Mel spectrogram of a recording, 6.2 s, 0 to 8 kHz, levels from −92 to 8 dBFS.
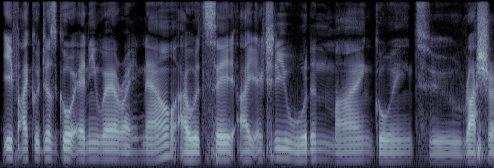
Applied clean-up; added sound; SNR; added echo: none; none; none; none.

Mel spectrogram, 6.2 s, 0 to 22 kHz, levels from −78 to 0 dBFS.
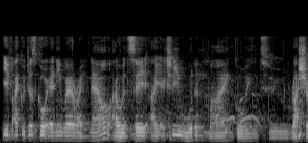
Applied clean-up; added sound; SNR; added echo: none; Cheering; 19 dB; reverberation time 0.6 s.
